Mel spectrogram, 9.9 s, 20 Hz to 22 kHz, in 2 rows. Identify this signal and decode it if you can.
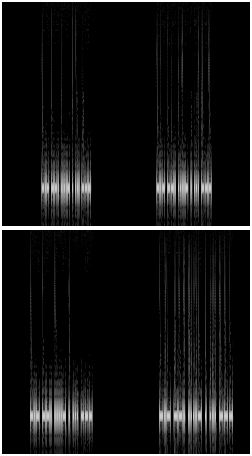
Morse code, heard as a keyed tone, about 65 wpm, 700 Hz. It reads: KG4ESO KG4ESO KG4ESO KG4ESO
